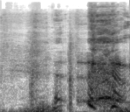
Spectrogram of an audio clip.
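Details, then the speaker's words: Adult recovering from severe flu of over two weeks, still with runny nose, out on a short run: a single short, partly voiced cough preceded by breathing; lingering post-flu cough. "this as you can hear I'm still coughing so yeah the situation is not perfect"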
